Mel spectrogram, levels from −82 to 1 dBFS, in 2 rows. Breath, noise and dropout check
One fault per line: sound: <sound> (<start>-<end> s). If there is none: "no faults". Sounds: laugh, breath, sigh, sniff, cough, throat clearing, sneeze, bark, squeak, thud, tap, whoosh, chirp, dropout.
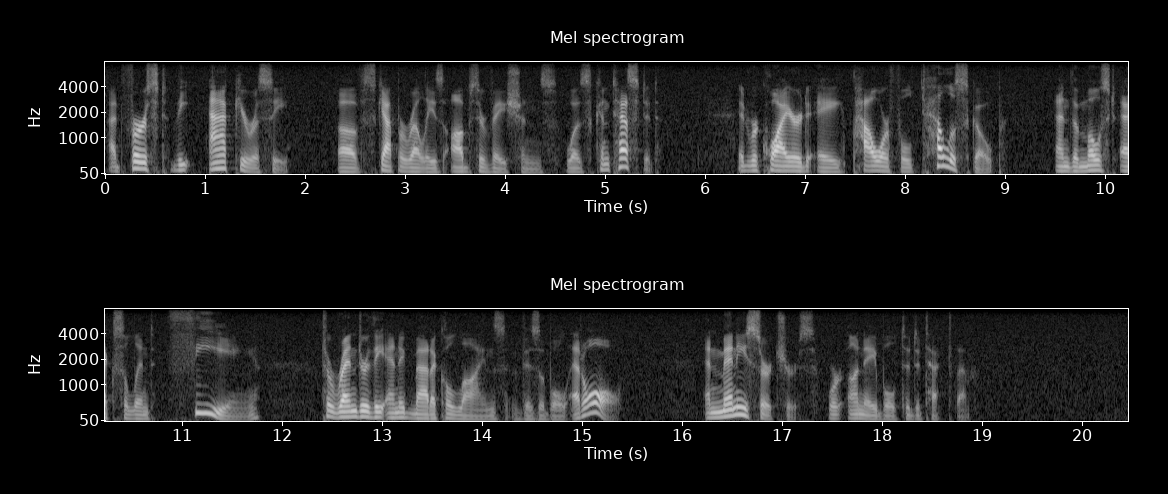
no faults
